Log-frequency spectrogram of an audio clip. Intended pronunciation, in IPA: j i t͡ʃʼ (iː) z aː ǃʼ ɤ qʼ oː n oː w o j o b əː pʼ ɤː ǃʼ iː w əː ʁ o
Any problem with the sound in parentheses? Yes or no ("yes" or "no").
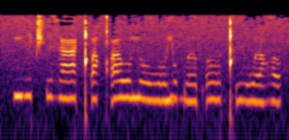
yes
